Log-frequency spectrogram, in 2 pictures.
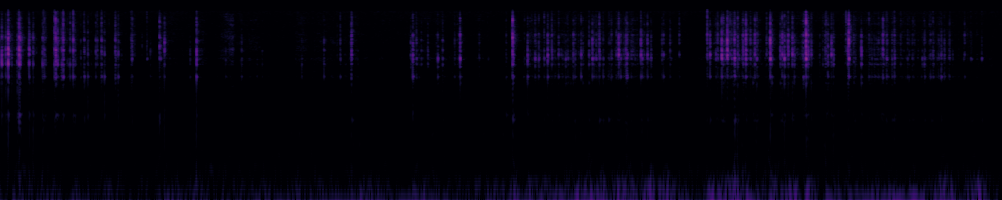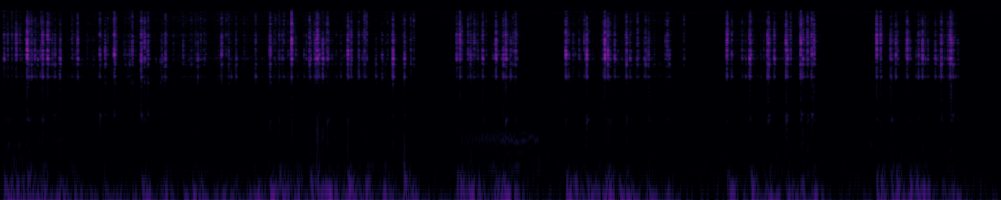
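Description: A tall, hollow, empty clear glass vase with raised hobnail bumps, standing on a table, is tapped with the long painted nails of both hands. Rapid, continuous bright clicks and patters come in quick bursts with brief pauses. The taps are quiet and die away almost instantly over a low, steady rumble.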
